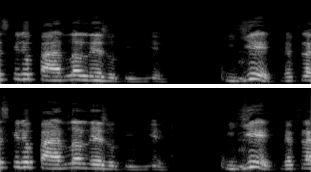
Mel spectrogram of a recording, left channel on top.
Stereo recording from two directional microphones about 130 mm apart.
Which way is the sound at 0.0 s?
35° left (ahead or behind).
